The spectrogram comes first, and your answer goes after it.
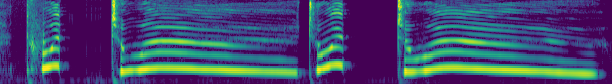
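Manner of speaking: very high, long owl hoots; hooting owl. A narrator's reading. Owl in the garden at night, high hooting. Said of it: "went the owl".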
